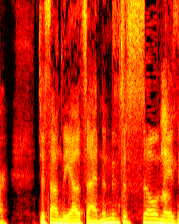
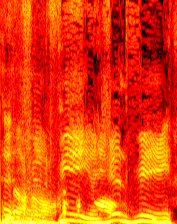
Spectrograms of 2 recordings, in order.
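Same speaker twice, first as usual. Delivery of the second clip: slow, higher, hammed-up French; bad French accent; 5 semitones higher, slower than usual. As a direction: drag out the French words slowly. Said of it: "really bad French accent".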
